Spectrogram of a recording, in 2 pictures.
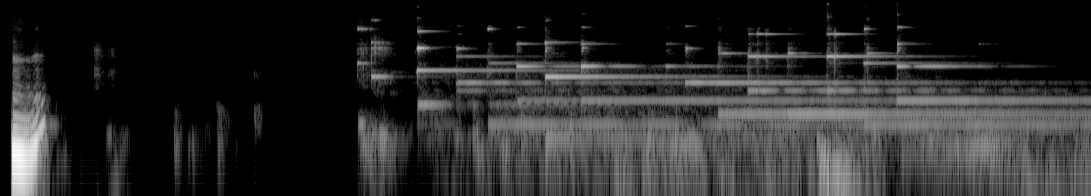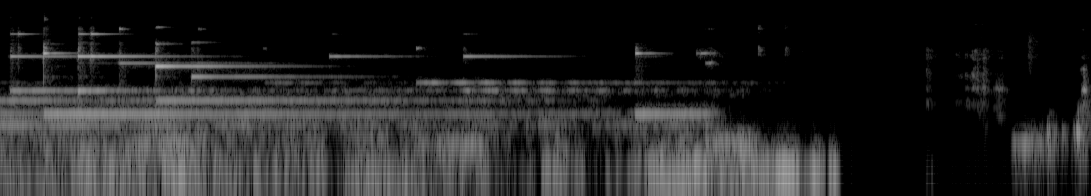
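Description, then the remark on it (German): Koshi-brand wind chimes with bamboo tubes, the water and earth element sets, are played for about fourteen seconds, with overlapping bright, bell-like tones ringing and sustaining in a shimmering cluster before fading, alongside soft handling rustles. “Und die sind den Elementen zugeordnet von den Herstellern von Koshi. Das ist eine Marke. Und das sind Röhre, Bambus, aus Bambus hergestellt.”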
